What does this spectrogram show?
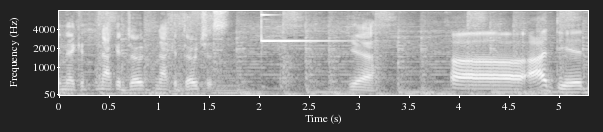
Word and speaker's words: Nacogdoches: I bet the G is silent. I bet you even said, like, let's throw a G in there, but let's not be able to hear it. So it's probably Nacogdoches.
